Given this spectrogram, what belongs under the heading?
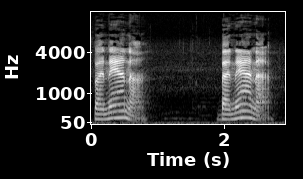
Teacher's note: a única A que a gente pronuncia corretamente é esse A no meio que pega o stress, que carrega o stress, a sílaba tônica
